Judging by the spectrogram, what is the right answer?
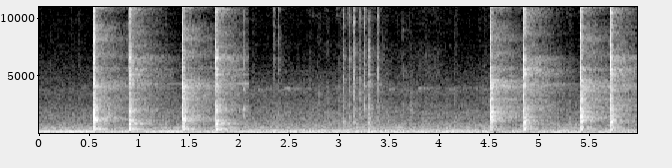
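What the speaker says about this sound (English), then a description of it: "we're going to torque all of our hardware down to the specified amount in the instructions" A torque wrench clicks as it tightens the mounting bolts of a Curt Class III custom-fit trailer hitch receiver on a 2018 Cadillac XT5, giving sharp metallic clicks in two clusters of four separated by a quiet pause, with no talking.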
